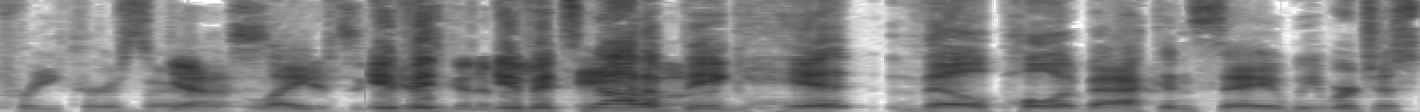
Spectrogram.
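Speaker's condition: No condition

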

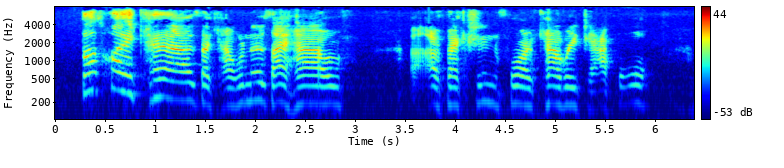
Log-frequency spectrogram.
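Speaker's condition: Cerebral palsy; mild cerebral palsy

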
